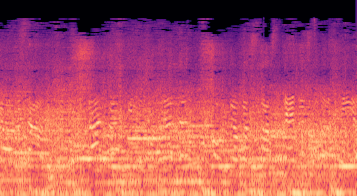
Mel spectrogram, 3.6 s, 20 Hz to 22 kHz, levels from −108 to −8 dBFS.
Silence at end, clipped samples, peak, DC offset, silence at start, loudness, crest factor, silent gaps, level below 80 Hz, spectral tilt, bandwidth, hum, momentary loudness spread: 0 s; under 0.1%; -2 dBFS; under 0.1%; 0 s; -16 LUFS; 14 dB; none; -26 dBFS; -4.5 dB/octave; 15.5 kHz; none; 1 LU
